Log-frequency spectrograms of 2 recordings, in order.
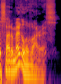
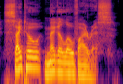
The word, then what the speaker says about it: cytomegalovirus: CMV is a cytomegalovirus.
